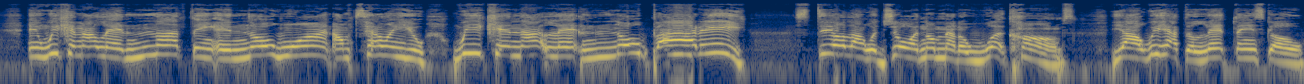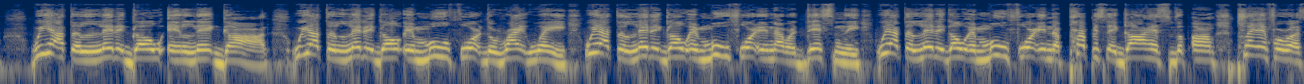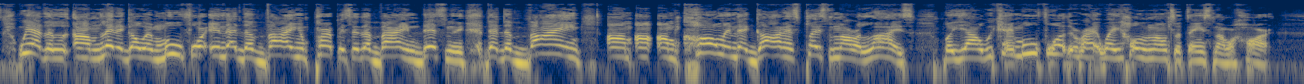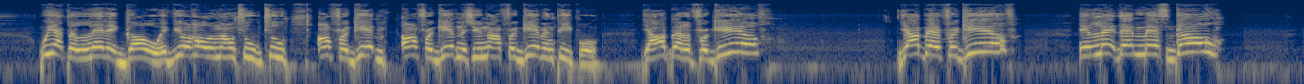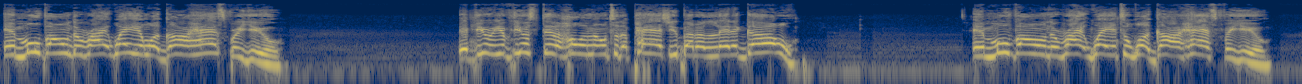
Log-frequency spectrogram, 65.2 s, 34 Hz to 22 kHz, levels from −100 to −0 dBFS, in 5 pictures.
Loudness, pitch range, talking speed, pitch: -20 LUFS, 235-330 Hz, 180 wpm, 285 Hz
